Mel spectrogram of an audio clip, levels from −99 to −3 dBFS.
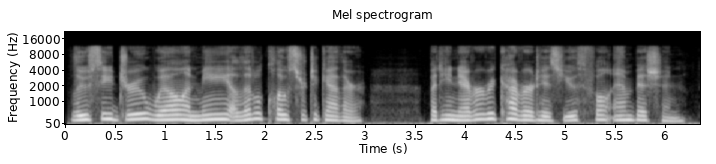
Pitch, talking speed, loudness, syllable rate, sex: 195 Hz, 150 wpm, -17 LUFS, 5.1 syllables/s, female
